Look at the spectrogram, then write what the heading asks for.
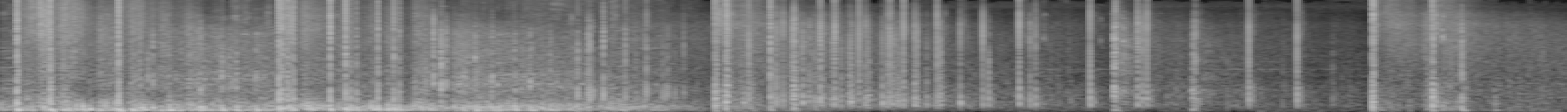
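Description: Aerial firework shells exploding in a dense barrage: a continuous low rumble packed with sharp cracks. After about five seconds it thins to scattered single cracks that grow fainter near the end.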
